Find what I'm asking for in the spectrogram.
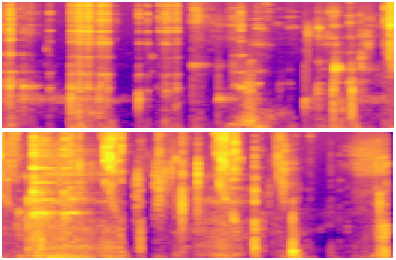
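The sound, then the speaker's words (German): Sipping a pink cocktail of gin and wine with lemon: soft, irregular sips, wet mouth sounds and swallows, faint and intermittent. “Man riecht so ein bisschen den Gin, aber auch den Wein. Ja, und dann trinken wir doch mal.”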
